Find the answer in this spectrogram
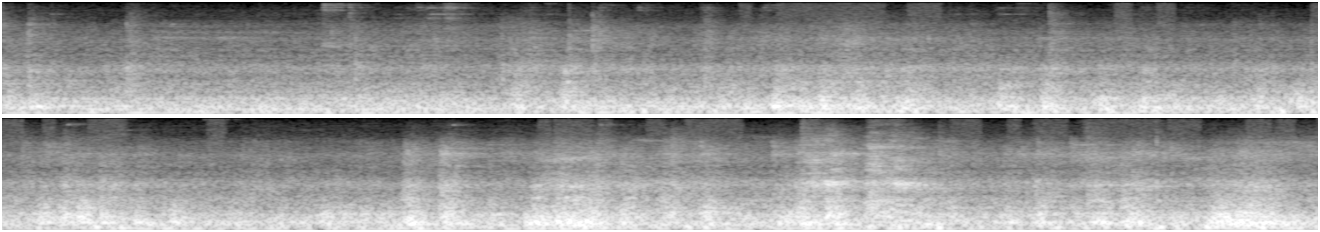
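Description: NJ Transit commuter train running, heard from inside a passenger car: a steady low rumble of wheels on the rails with irregular knocks. It grows louder and busier in the second half.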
